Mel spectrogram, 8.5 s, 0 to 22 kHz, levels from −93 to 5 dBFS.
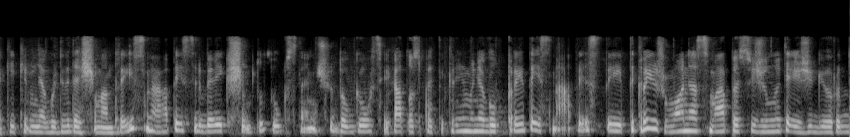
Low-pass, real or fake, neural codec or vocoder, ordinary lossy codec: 7.2 kHz; fake; codec, 16 kHz, 4 kbps, X-Codec, HuBERT features, trained on general audio; MP3, 64 kbps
